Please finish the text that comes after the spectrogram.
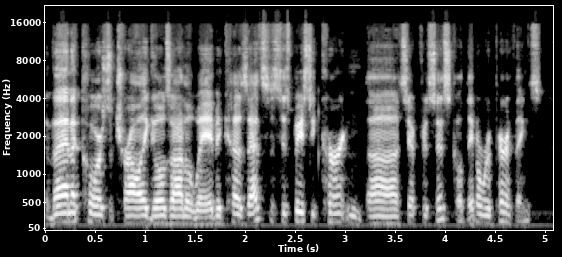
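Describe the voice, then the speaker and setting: A man's voice: mid-range voice, fast talker, a bit bright. A man hosting a casual comic book chat show, talking in a chatty, slangy way. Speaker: host of a comics review show.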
